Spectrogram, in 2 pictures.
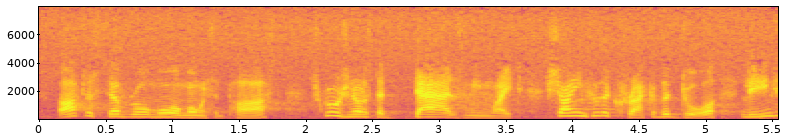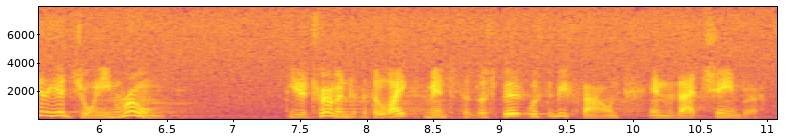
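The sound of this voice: A man talks at a fairly quick pace in a fairly high pitch for a man, his voice swinging widely up and down. The tone is fairly bright, with a slightly husky edge.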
